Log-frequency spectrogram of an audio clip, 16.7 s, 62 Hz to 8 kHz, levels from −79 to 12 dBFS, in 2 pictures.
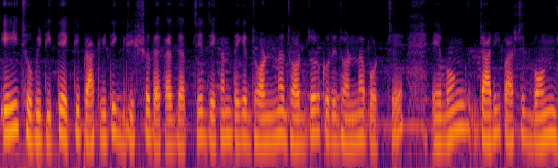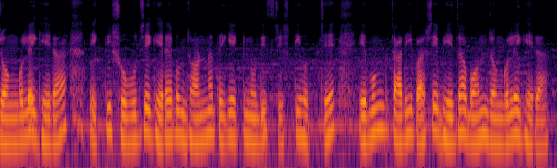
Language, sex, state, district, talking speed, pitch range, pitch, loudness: Bengali, male, Tripura, West Tripura, 130 wpm, 135-165 Hz, 150 Hz, -18 LUFS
